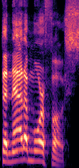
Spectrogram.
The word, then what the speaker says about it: Thanatomorphose: Thanatomorphose. Thanatomorphose.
